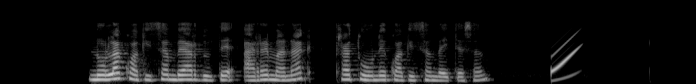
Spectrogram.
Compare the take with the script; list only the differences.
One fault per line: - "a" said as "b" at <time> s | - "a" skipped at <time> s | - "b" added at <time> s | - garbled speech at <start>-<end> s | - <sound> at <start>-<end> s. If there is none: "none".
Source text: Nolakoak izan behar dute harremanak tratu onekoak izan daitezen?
- chirp at 5.5-5.8 s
